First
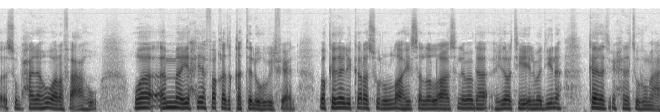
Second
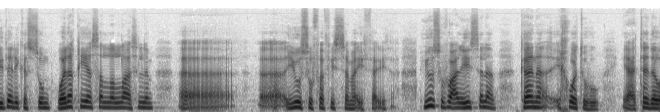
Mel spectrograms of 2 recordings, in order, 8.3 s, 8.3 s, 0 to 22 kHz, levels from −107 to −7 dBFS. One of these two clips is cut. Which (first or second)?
first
